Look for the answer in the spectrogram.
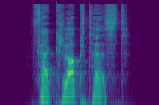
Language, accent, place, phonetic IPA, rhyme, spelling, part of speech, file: German, Germany, Berlin, [fɛɐ̯ˈklɔptəst], -ɔptəst, verklopptest, verb, De-verklopptest.ogg
- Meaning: inflection of verkloppen: 1. second-person singular preterite 2. second-person singular subjunctive II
